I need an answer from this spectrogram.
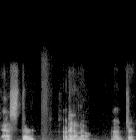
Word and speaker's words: Aesthir: I guess Yes. that's pronounced Esther.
